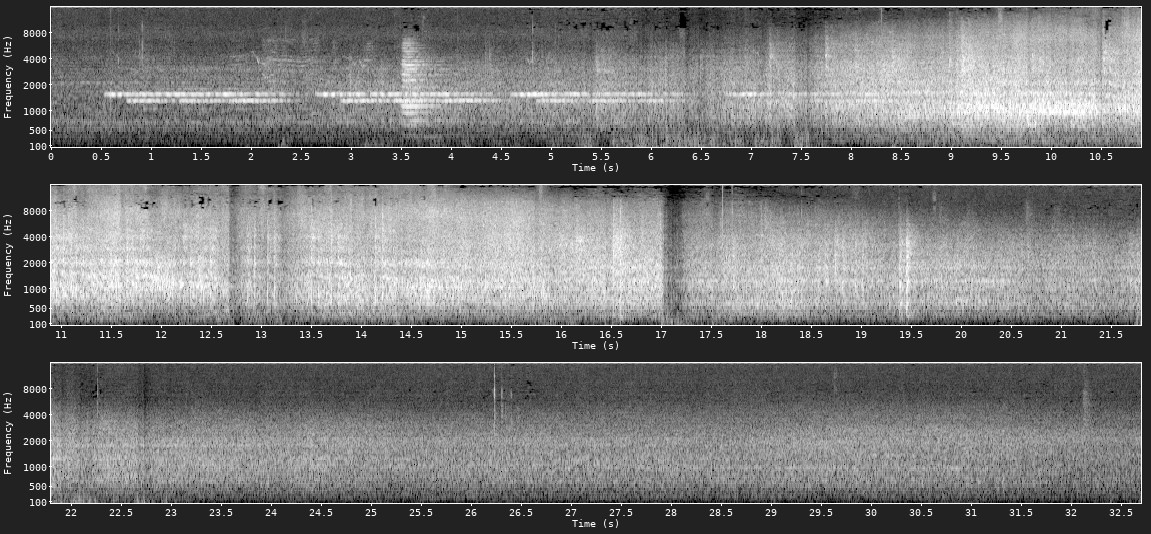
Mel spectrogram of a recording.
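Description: Kintetsu limited express electric train passing at speed. A steady two-note tone repeats in short bursts for the first several seconds. Then the train's rushing wheel and motor noise builds to its loudest around the middle and fades through the second half.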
